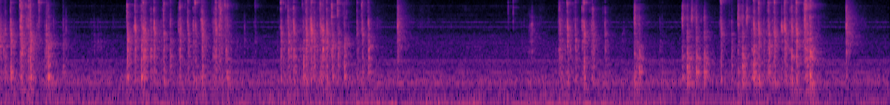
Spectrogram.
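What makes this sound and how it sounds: A backlit plastic computer keyboard with round plastic keycaps is typed on with the fingertips of both hands. Bright, rapid key clicks come in bursts separated by short pauses, with a low steady hum underneath.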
